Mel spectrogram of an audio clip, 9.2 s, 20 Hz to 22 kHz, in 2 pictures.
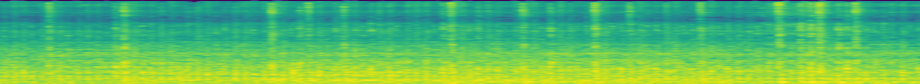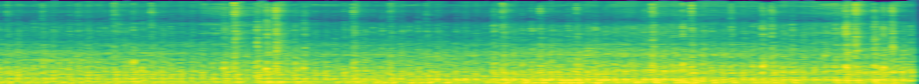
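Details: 1942 Farmall Model H petrol/paraffin tractor with single front wheel, restored long ago then left standing for many years, on its first start in years; idles with a slow, loose, even putter under outdoor clatter without stumbling. Normal idle.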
